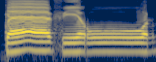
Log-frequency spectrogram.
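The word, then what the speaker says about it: كَافِرُونَ: bacaan Mad thii kemudian Kafirun padafu di sini ro tebal yaitu ro tafhim rnya dibaca dengan tebal Kemudian pada lafal Run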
